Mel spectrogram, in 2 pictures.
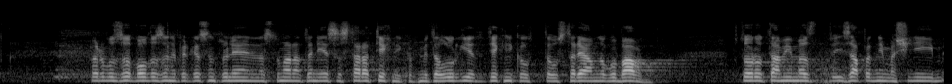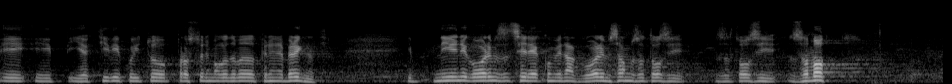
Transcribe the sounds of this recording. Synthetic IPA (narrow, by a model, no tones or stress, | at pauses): pɤɾvozɐvɔd̪əzɐnɛpɾɛkəsnɐt̪olʲɛɛnɛnɐst̪omanət̪əniɛsɐst̪aɾət̪ɛxnikəfmɛt̪ɐlˠuɾɡʲijət̪ət̪ɛxnikət̪ɐost̪ɐɾʲavəmnɔɡʊbavno | ft̪ɔɾot̪amiməizapɐd̪nimɐʃiniiːɐkt̪ivikoit̪ʊpɾɔst̪onɛmɔɡəd̪ɐbɤd̪ət̪̚pɾinɛbɾɛɡnɐt̪i̥ | iniɛnɛɡovɔɾimzɐt̪sɛliəkombinat̪̚ɡovɔɾimsamozɐt̪ɔzi | zɐt̪ɔzizɐvɔt̪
